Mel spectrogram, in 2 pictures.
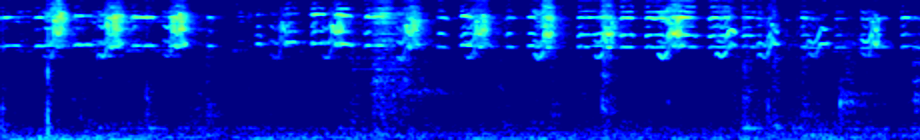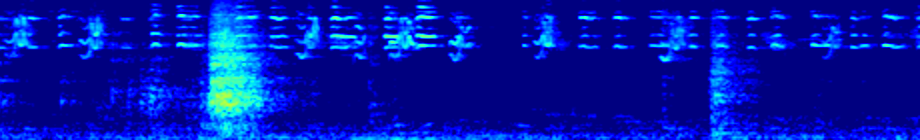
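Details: An eight-month-old young female ultramarine grosbeak asks for mating with rhythmic sharp, high twittering chirps repeated throughout, broken by a few low thuds.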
